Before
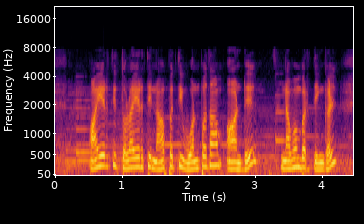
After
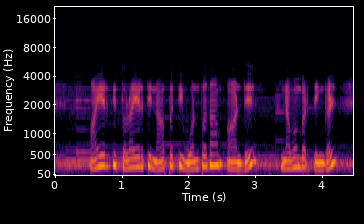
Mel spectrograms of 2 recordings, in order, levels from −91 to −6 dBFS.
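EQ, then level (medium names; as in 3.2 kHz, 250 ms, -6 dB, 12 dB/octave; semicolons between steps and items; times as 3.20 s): vowel filter i; distance through air 89 m; bass shelf 260 Hz -7 dB; -1.5 dB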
